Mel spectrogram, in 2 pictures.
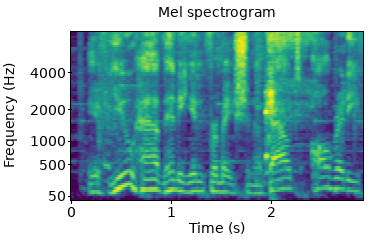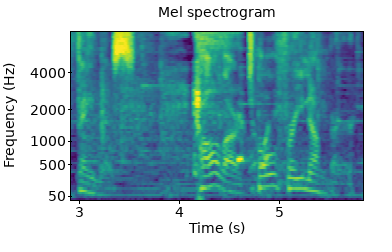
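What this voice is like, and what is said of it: Announcer-style radio voice. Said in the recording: “that's your radio voice coming out”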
